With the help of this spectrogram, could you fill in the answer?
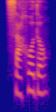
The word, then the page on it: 然程: female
